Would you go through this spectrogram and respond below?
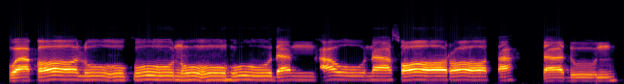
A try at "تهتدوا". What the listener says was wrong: tahtadu. Nggak ada nunnya ya. Tahtadu.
